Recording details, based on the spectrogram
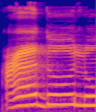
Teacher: عین کو ہم نے حلق کے درمیانی حصے سے ادا کرنا ہے، حمزہ اور عین میں فرق کر کے پڑھنا ہے ، اور دال ساکن ہے، اس کو ہم نے ہلا کر · دال ساکن ہے، اس کو ہم نے ہلا کر پڑھنا ہے اور حروف قلقلہ میں سے ہے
